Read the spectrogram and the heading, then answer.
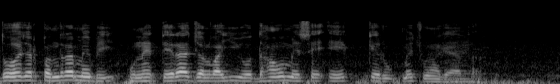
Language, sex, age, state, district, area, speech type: Hindi, male, 45-60, Madhya Pradesh, Chhindwara, rural, read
